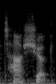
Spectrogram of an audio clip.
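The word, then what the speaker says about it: Taoiseach: other how complicated the system to become a taruk in Ireland is taruk is their prime minister essentially although it's spelled t a o IO s e a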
